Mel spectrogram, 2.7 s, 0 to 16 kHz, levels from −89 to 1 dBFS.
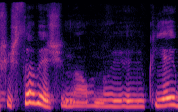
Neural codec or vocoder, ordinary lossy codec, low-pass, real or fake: none; AAC, 64 kbps; 14.4 kHz; real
